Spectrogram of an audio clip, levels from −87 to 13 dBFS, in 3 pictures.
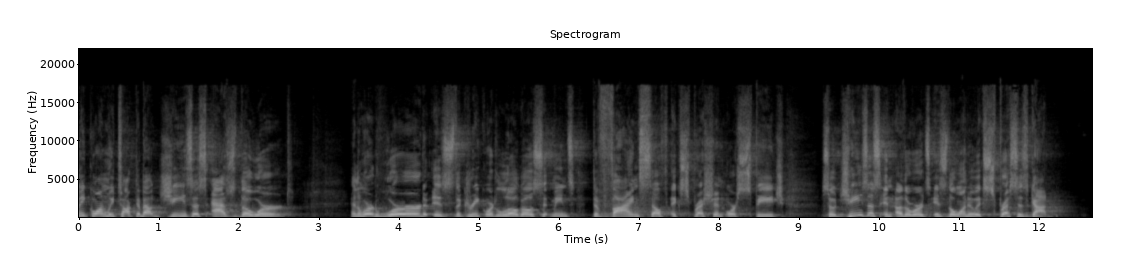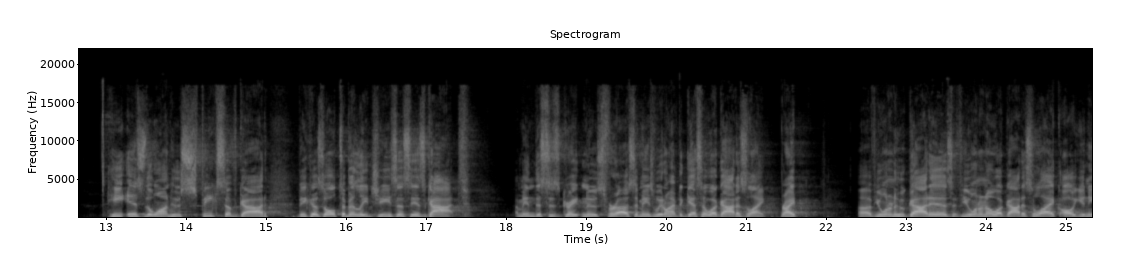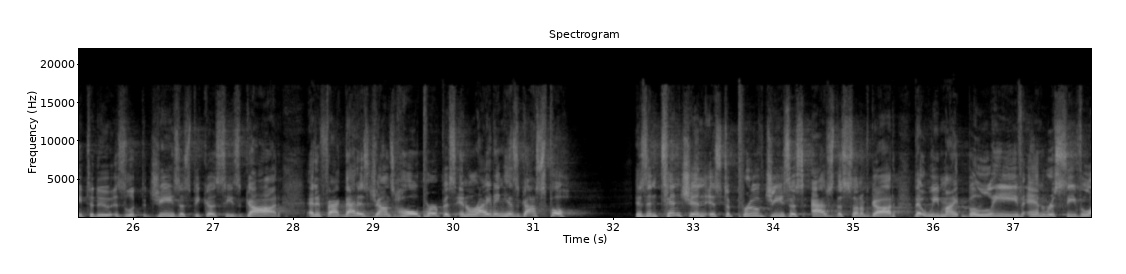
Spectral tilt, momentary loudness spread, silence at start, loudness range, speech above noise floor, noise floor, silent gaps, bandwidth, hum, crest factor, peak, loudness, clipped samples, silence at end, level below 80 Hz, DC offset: -3 dB/octave; 7 LU; 0 s; 3 LU; 45 dB; -74 dBFS; none; 18 kHz; none; 18 dB; -12 dBFS; -30 LUFS; under 0.1%; 0 s; -72 dBFS; under 0.1%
